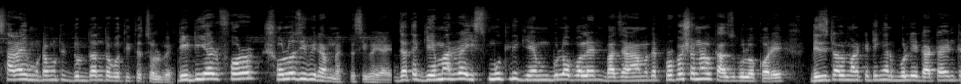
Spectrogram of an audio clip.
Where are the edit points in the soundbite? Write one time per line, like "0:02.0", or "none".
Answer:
0:01.7
0:03.9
